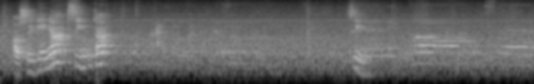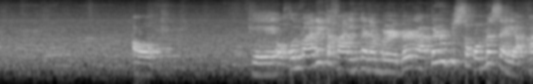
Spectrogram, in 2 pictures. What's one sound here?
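A young girl speaks close by, reciting with animation.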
